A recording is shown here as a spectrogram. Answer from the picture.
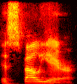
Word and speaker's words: espalier: apple tree thing is called espalier pronounced espalier ah okay i i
